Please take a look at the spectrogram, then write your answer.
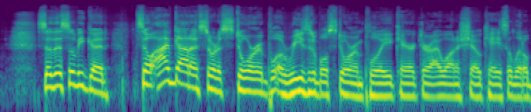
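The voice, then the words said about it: Congested voice from a cold. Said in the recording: “I've got a cold.”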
